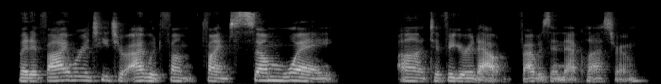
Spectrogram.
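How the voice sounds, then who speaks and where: With vocal fry and a very deep, low pitch, a woman talks at a moderate pace in fairly even intonation against a quiet background. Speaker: policy advocate. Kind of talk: interview conversation.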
